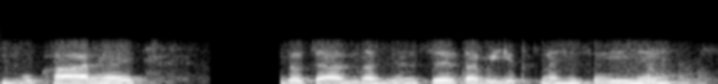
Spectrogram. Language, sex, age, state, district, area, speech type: Hindi, female, 45-60, Uttar Pradesh, Pratapgarh, rural, conversation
